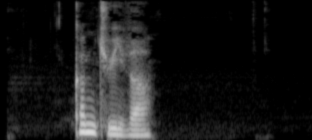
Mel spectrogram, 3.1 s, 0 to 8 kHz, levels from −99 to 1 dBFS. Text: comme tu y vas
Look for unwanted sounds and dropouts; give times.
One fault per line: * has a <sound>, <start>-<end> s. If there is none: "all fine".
all fine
